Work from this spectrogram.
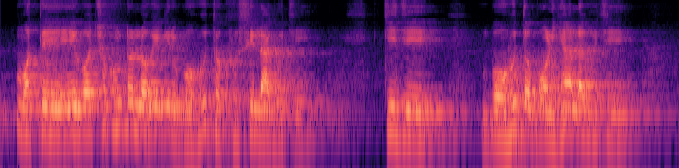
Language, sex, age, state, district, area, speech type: Odia, male, 30-45, Odisha, Boudh, rural, spontaneous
